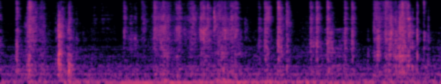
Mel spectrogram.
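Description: Plastic packaging rustling, with a few light clicks about half a second in, as parcels are handled.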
